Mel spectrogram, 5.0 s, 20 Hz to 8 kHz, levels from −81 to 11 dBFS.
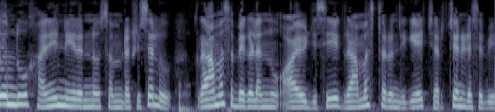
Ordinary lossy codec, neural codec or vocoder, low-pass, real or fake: none; none; none; real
